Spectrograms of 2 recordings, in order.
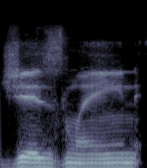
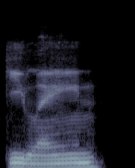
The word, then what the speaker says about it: Ghislaine: Well, isn't it funny how in America they pronounce it Ghislaine and she's involved with all this shit when in reality it's Ghislaine.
